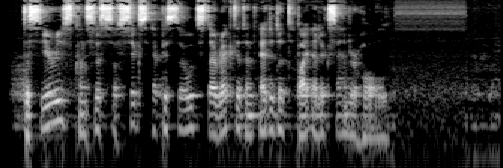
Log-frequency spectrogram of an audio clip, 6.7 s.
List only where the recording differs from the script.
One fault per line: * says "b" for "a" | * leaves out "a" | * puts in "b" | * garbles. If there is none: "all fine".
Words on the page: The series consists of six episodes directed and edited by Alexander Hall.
all fine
